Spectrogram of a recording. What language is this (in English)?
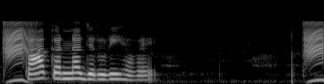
Chhattisgarhi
